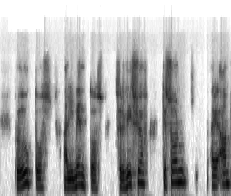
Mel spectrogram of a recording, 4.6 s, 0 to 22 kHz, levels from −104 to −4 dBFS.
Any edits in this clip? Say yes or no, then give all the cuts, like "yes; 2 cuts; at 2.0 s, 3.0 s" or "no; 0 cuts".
no; 0 cuts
